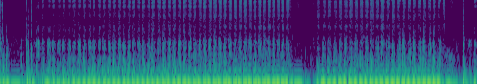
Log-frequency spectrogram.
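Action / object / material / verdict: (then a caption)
scrape / colored pencil on a paper sketchbook page / paper / none. A dark red colored pencil makes many quick scratching strokes on a page of a spiral-bound grey paper sketchbook resting on a wooden desk. The dry, rapid back-and-forth scratches run in a steady rhythm, with brief pauses near the start, around six seconds, and just before the end.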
